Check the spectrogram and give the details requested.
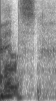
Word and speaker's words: Moretz: I'm not sure how you Moretz, say her name. yeah. Moretz. Like yeah. Tourette.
